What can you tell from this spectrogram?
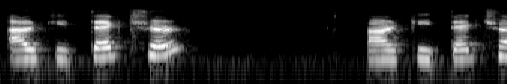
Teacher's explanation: cuando vean ustedes la palabra ture, ahí se produce el sonidito cher que tenemos nosotros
